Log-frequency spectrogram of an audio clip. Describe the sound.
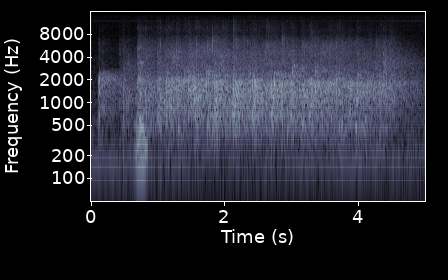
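Audience applause welcoming a speaker to the stage at a talk: dense, steady clapping that starts abruptly, holds loud throughout and tapers slightly at the end, with a brief voice early on.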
